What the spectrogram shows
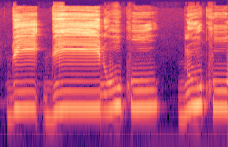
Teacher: We are going to keep the lips stretched from the nu to the ku directly.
